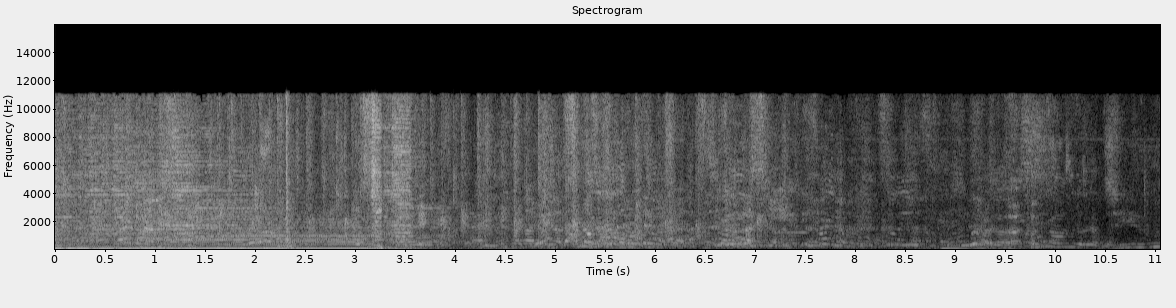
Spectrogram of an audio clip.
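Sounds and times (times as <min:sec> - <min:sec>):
chatter of voices: 0:03.0 - 0:11.0.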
